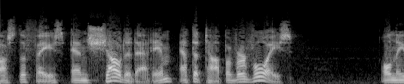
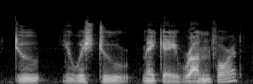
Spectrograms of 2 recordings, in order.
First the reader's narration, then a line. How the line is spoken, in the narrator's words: She whispered to Adam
